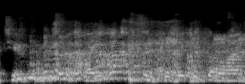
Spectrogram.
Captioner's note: laughter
